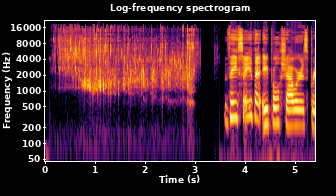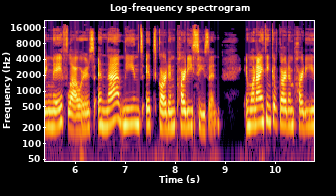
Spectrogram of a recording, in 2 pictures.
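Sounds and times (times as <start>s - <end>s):
tea pouring into a cup: 0.1s - 3.1s
speech: 3.6s - 10.7s.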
